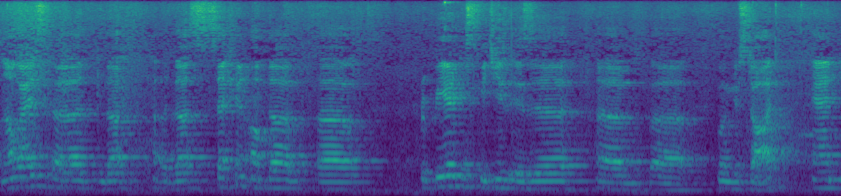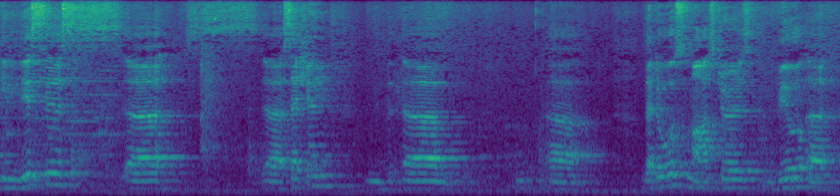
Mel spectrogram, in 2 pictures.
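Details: Adult man who stammers, in a stammering-focused speaking club for about eight to nine months and has learned to accept it; stuttering.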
